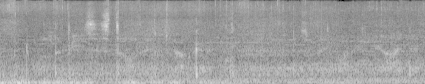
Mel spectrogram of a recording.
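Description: Hushed whispering between two men, over a steady low rumble of background noise.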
